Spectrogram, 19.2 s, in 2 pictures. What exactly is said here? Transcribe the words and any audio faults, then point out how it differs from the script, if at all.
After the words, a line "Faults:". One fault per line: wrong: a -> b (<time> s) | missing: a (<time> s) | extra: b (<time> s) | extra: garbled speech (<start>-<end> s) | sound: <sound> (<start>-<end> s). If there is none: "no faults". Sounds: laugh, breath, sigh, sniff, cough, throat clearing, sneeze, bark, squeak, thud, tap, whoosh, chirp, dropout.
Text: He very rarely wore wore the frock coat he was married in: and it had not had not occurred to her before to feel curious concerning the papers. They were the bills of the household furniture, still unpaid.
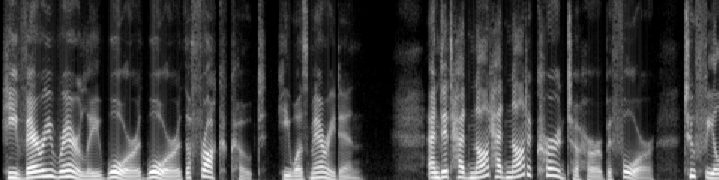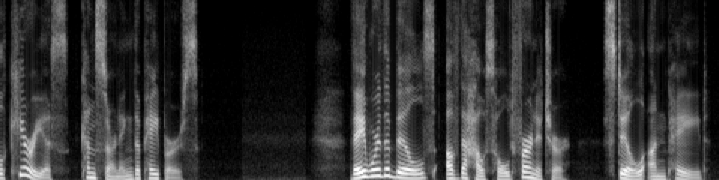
He very rarely wore wore the frock coat he was married in: and it had not had not occurred to her before to feel curious concerning the papers. They were the bills of the household furniture, still unpaid.
Faults:
no faults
